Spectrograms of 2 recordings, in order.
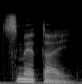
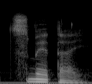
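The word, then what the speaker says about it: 冷たい: 그래서 윗니의 뒷부분 입천장이 시작되는 부분에 혀끝을 대고 츠라고 하는 것이 일본어의 츠 발음입니다. 일본어의 츠 발음이 들어가는 대표적인 단어는 어떤 것이 있을까요? 예를 들면 차갑다, 츠메타이, 츠메타이.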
